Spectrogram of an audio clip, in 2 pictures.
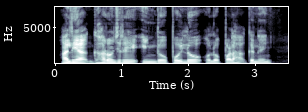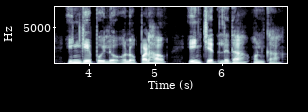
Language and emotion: Santali, neutral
